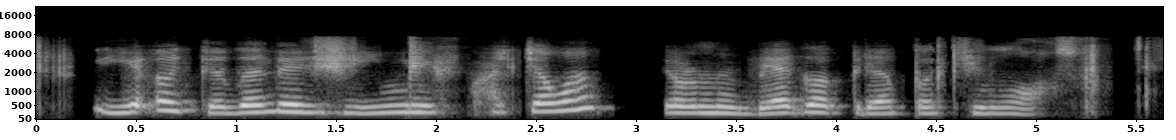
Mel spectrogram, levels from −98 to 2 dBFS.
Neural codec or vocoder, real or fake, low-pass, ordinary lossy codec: codec, 16 kHz, 1 kbps, FunCodec, trained on Chinese and English, 50 frames a second; fake; 7.2 kHz; AAC, 32 kbps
